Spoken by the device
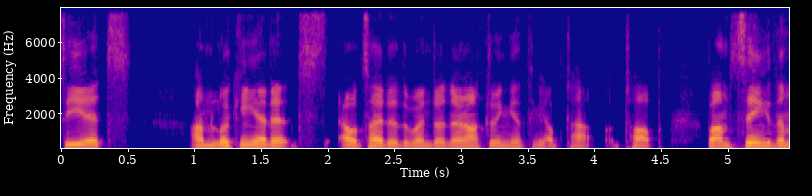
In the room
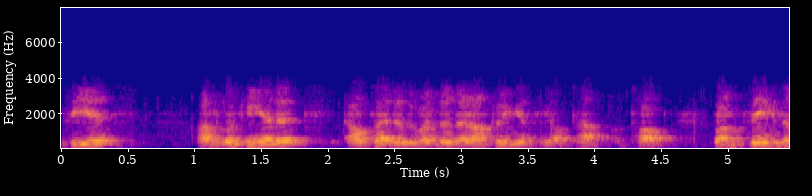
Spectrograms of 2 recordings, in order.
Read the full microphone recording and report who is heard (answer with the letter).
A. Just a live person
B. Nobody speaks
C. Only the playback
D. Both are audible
C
